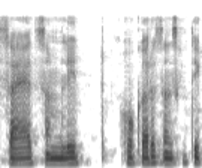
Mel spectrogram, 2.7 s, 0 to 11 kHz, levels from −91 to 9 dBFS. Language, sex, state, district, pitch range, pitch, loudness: Hindi, male, Chhattisgarh, Bilaspur, 105-120 Hz, 105 Hz, -23 LUFS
